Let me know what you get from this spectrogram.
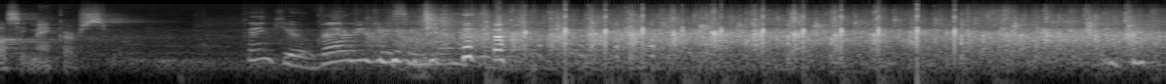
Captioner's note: audience applause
